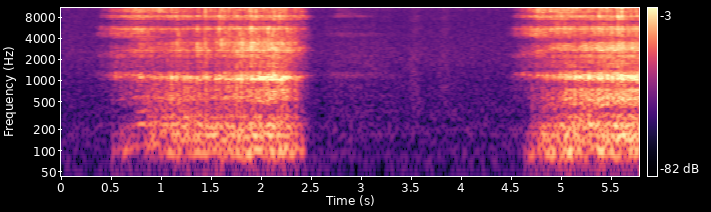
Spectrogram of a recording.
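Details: Two long, harsh, rattling breath sounds separated by a quiet pause: loud snoring during sleep.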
